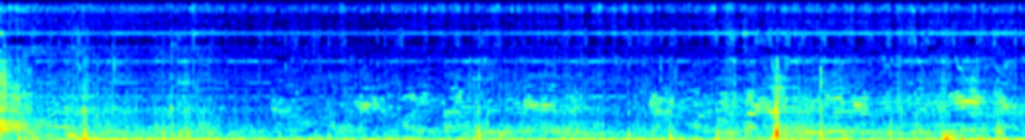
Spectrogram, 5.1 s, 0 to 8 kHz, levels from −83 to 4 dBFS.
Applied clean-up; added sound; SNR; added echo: neural mask model DeepFilterNet 3.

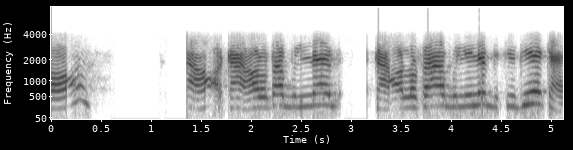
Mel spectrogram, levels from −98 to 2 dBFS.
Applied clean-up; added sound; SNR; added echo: none; none; none; none.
